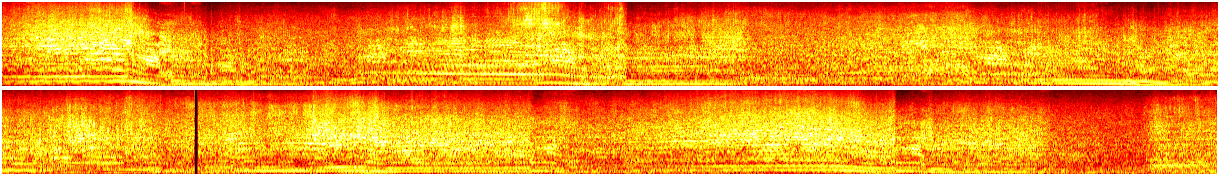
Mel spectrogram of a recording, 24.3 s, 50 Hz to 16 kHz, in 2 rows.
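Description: Race cars, including Ascent Racing's number 9, screaming around a track at night, engines rising and falling in pitch through gear changes and corners, loud and continuous with overlapping passes.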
